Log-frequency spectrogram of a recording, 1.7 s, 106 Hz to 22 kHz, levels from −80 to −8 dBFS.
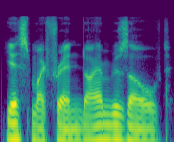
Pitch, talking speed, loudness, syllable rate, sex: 95 Hz, 205 wpm, -17 LUFS, 4.9 syllables/s, male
